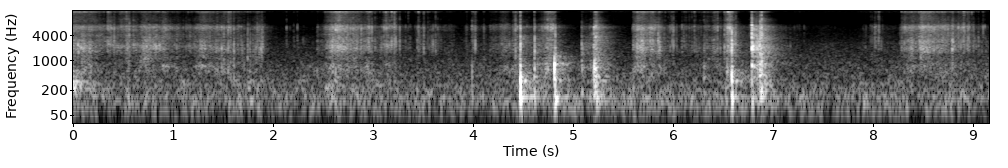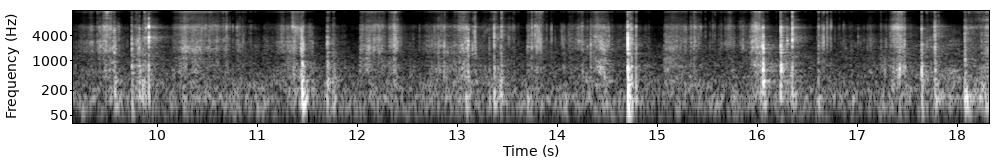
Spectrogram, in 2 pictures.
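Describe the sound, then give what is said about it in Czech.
Papery rustling and soft slaps as tarot cards are drawn and handled for a partner reading, with irregular crisp snaps and sliding sounds over about eighteen seconds, no one speaking. “Tak moment, vytáhnu karty.”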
